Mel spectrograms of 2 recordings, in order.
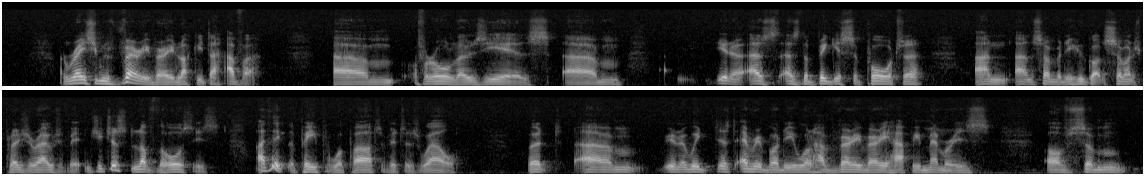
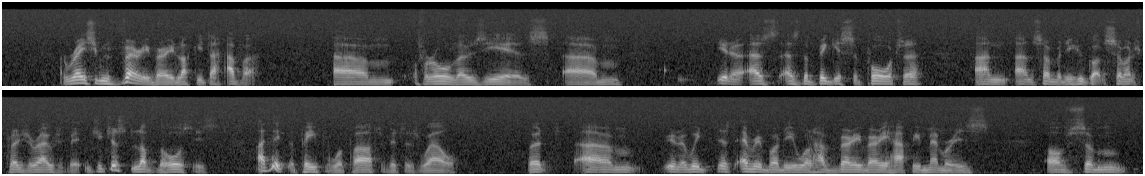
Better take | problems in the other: first | hiss; loud; throughout; 8 dB below the speech; faint in the first

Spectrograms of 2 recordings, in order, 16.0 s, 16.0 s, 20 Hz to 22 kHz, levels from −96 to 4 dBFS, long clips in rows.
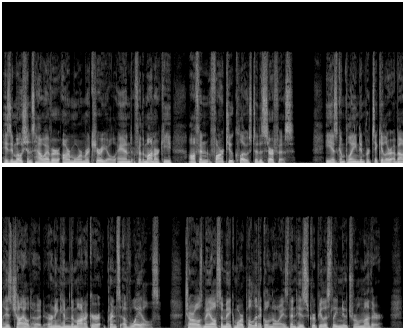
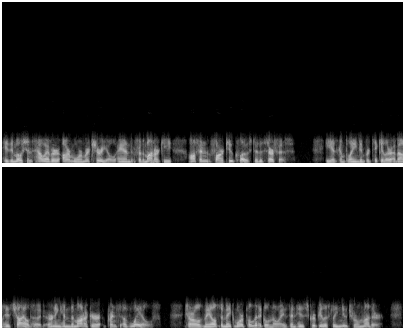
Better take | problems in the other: first | phone-call audio; nothing above 3 kHz

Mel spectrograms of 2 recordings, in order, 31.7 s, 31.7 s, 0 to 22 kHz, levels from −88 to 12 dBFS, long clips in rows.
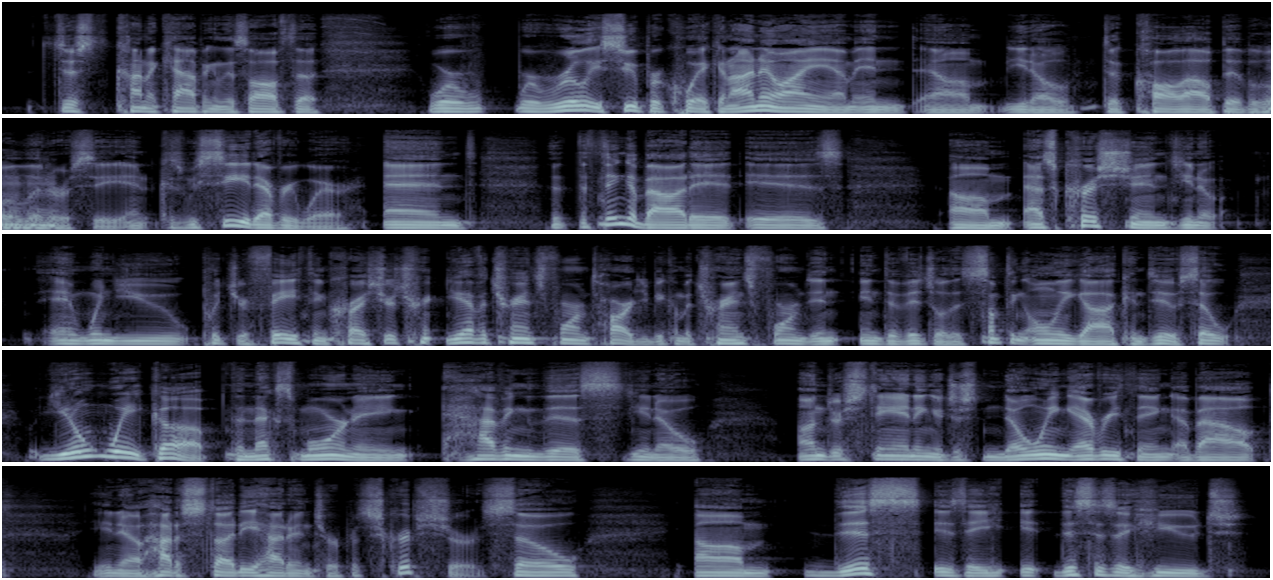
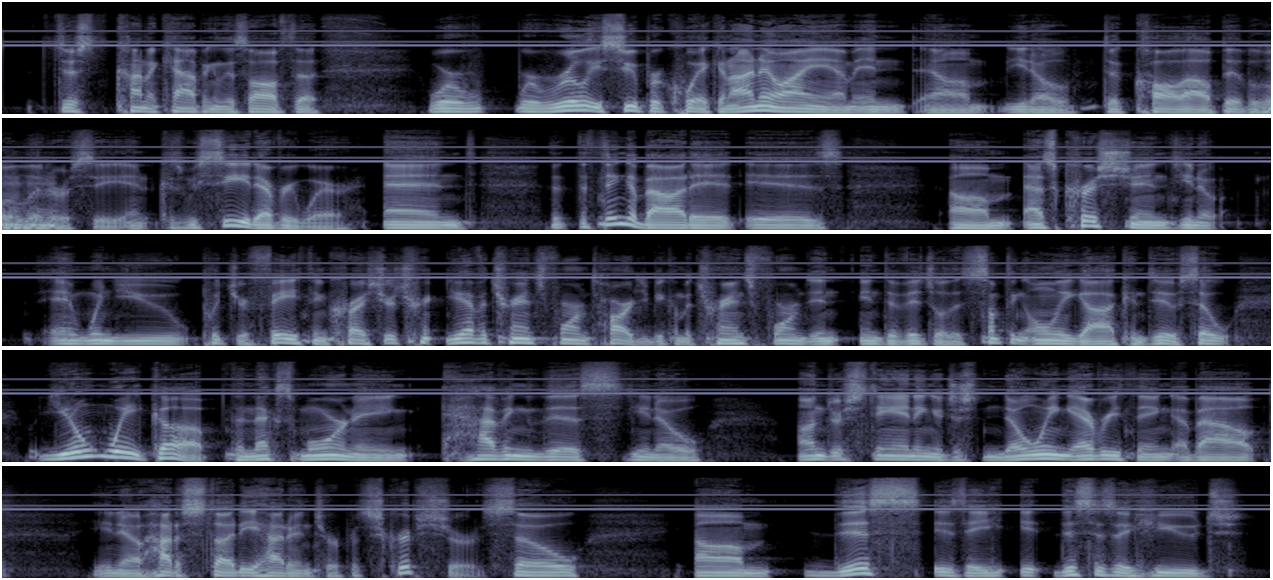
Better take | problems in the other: first | high-pitched whine; loud; throughout; 4.5 kHz, 8 dB below the speech

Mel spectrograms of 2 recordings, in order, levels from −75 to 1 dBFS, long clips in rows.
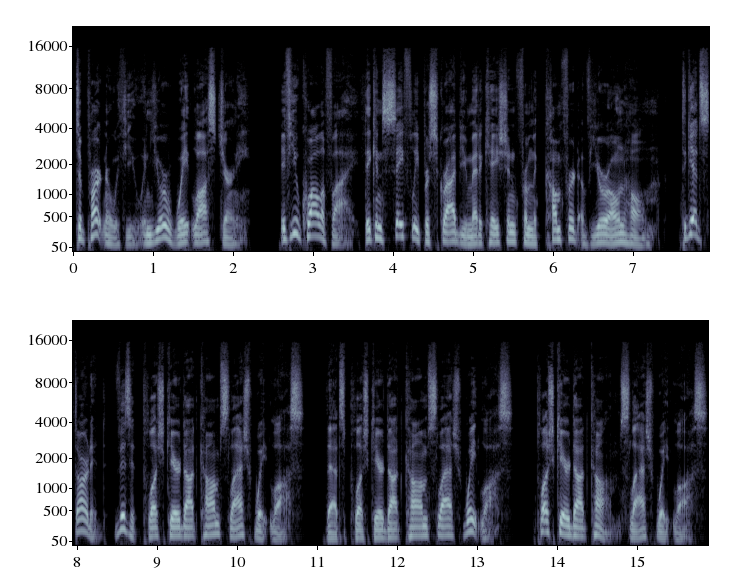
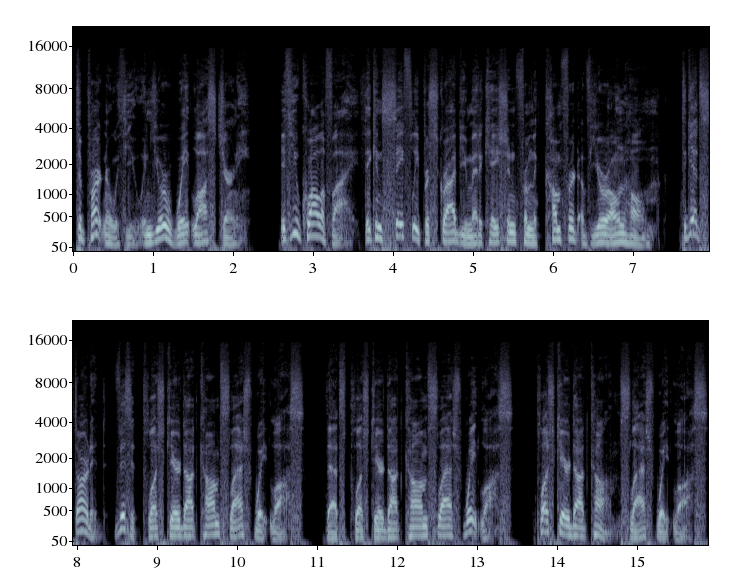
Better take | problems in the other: first | distortion; heavy; 4 dB below the speech

